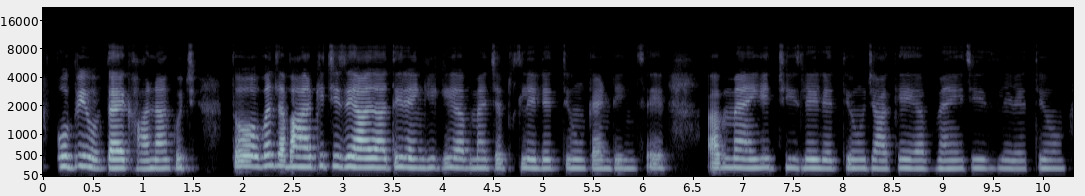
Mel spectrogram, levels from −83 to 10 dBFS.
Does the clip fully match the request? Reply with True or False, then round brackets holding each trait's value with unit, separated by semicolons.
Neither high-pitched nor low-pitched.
False (200 Hz)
